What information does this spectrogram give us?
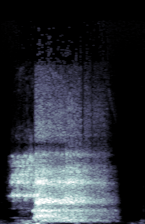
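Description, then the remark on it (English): A single deep inhale drawn in through the nose during a guided breathing exercise, a breathy rush of air lasting about a second and a half, heard alone with no talking over it. “So imagine that green, warm feeling. Mm-hmm. You're breathing it in”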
